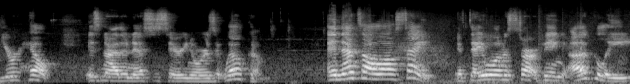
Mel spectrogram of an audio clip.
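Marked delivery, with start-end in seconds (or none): none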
